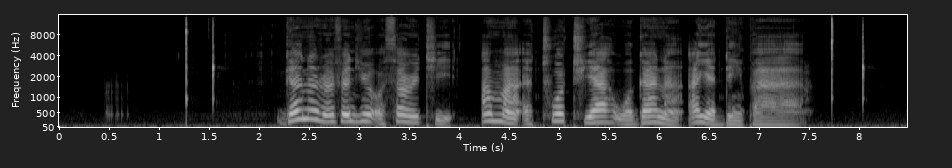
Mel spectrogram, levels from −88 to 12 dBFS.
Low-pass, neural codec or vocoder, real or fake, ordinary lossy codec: 14.4 kHz; none; real; none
